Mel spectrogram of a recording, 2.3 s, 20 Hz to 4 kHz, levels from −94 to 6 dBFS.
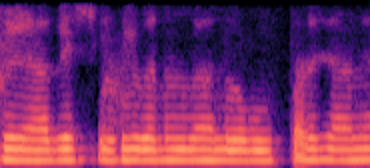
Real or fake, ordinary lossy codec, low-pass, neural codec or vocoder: fake; none; 3.6 kHz; codec, 44.1 kHz, 2.6 kbps, DAC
